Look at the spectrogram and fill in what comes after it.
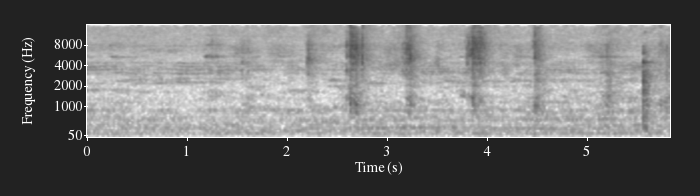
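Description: Crunchy food being bitten and chewed close to the microphone, with a string of about six sharp crunches in the second half.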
